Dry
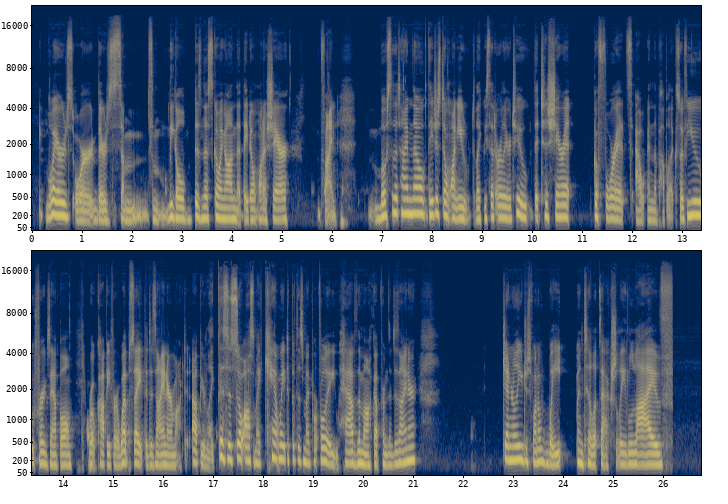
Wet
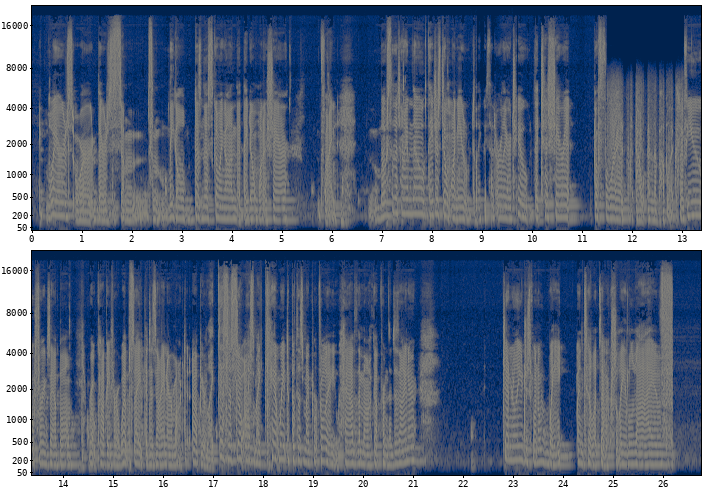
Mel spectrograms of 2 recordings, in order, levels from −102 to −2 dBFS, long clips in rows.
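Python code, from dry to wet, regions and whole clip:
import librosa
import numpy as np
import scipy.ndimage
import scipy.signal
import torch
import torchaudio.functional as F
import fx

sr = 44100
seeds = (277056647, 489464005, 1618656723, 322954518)

y = fx.chain(x, sr, fx.auto_swell(attack_ms=480.0),
    fx.band_squash(depth_pct=40), at=(8.48, 9.71))
y = fx.chain(y, sr, fx.cvsd(bps=32000),
    fx.high_shelf(hz=3100.0, db=-11.0), at=(11.49, 13.03))
y = scipy.signal.sosfilt(scipy.signal.butter(4, 160.0, 'highpass', fs=sr, output='sos'), y)
y = fx.hum_notches(y, sr, base_hz=50, count=9)
y = fx.spectral_comp(y, sr, ratio=10.0)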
